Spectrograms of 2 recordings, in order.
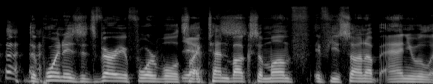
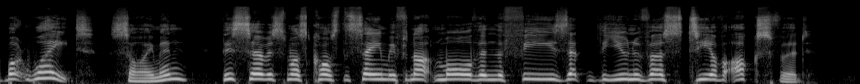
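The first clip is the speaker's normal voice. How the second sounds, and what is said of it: Put-on English accent. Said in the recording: “That was my English accent.”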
